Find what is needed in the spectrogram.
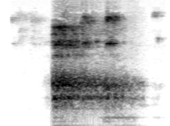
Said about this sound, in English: And we're going to do three more breaths. Inhale. Exhale nice and slow.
